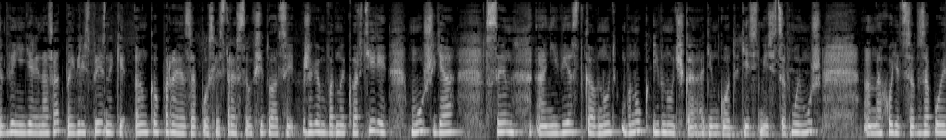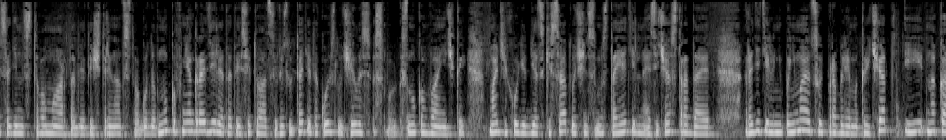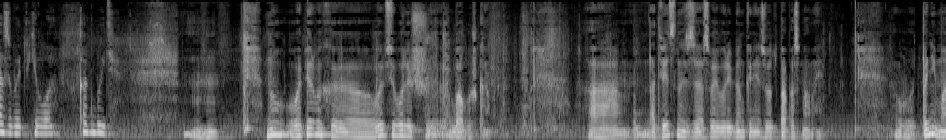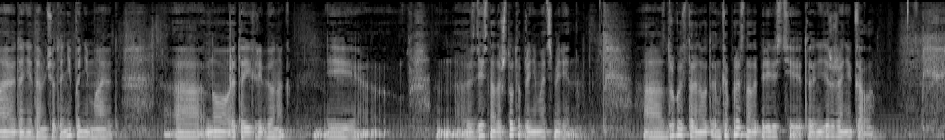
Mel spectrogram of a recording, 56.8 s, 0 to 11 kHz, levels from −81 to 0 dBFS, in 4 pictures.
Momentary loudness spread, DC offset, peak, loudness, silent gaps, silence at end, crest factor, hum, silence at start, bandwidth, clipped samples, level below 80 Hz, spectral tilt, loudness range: 10 LU; under 0.1%; -2 dBFS; -23 LUFS; none; 0 s; 22 dB; none; 0 s; 11 kHz; under 0.1%; -56 dBFS; -5 dB/octave; 3 LU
